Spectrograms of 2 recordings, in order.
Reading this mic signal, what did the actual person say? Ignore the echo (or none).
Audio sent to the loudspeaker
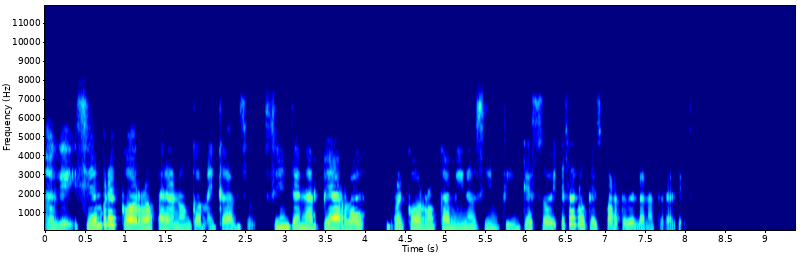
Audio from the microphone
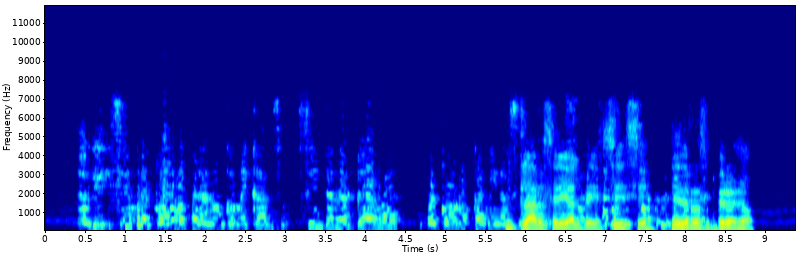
Y claro, sería el río. Sí, sí. Tienes razón, pero no.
